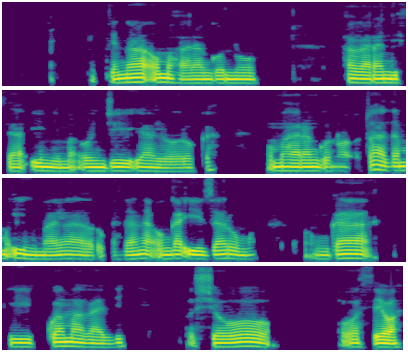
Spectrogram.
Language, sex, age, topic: Oshiwambo, female, 18-24, finance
